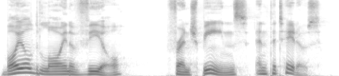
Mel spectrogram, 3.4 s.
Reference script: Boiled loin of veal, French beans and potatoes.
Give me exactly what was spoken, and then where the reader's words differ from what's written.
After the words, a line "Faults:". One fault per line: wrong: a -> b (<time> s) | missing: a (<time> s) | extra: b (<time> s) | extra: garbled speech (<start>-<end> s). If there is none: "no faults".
Boiled loin of veal, French beans and potatoes.
Faults:
no faults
